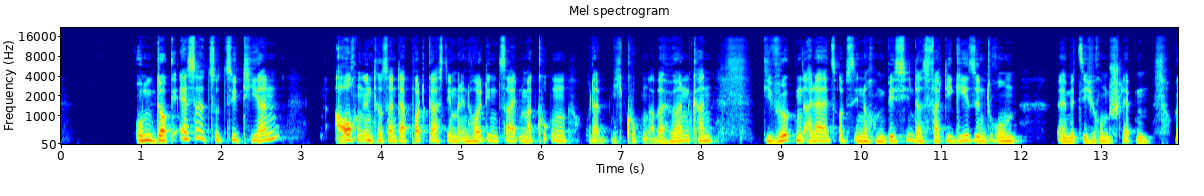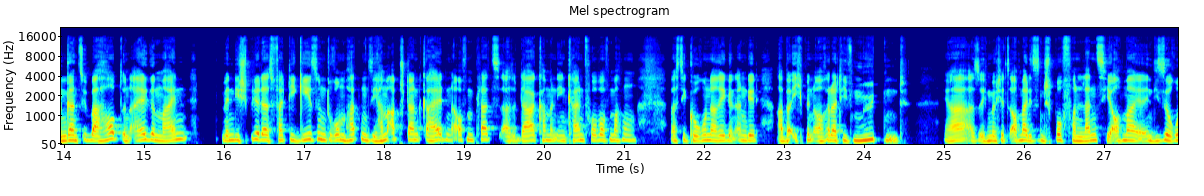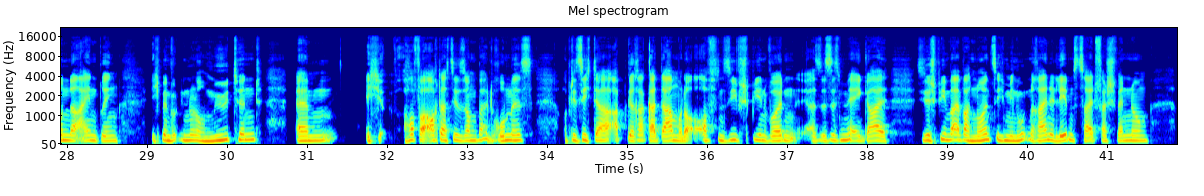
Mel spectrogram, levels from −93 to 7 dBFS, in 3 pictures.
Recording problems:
none

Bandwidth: 16 kHz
